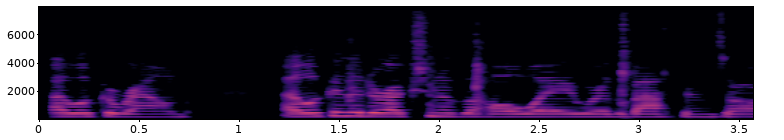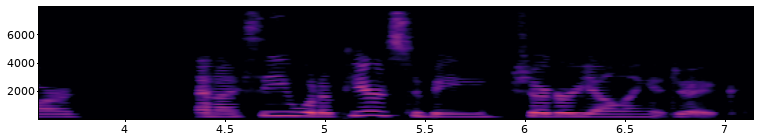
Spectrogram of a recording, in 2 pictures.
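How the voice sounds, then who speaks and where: A woman's voice: mid-range voice, fairly even intonation, a little fast, slight background noise. A young adult woman who reads a story and chats on a livestream, hesitant and apologetic, speaking through a locked jaw with slightly muffled articulation. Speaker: reader and host of a livestream. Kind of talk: reading a story aloud, informal livestream chat.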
